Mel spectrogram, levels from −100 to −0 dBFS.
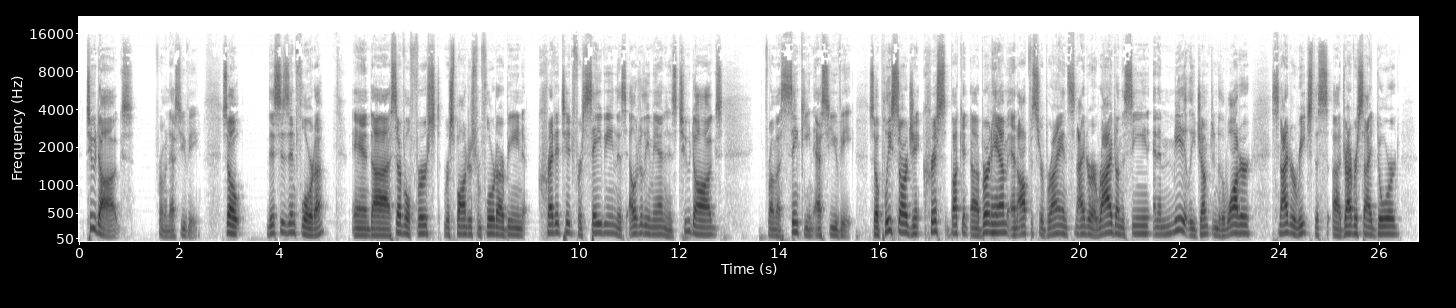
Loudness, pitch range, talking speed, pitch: -29 LUFS, 115-150 Hz, 135 wpm, 130 Hz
